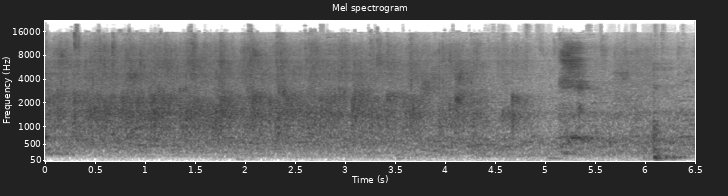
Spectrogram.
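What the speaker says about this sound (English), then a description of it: "Please join us in welcoming our panelists to the stage. A big round of applause to them." A conference audience applauds as panelists walk onto the stage for a workforce skills panel, a fairly quiet, sustained patter of clapping that runs steadily throughout and ends with a single sharper clap or knock.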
